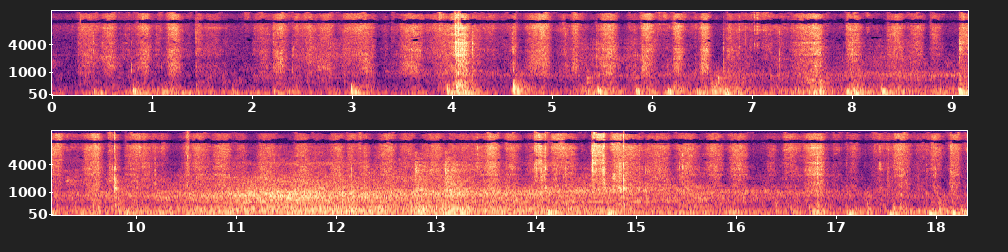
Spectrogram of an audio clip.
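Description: Cloth rag rubbing dark wax into a decoupaged board, a scrubbing swish that becomes steadier and louder in the second half, with occasional light knocks.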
